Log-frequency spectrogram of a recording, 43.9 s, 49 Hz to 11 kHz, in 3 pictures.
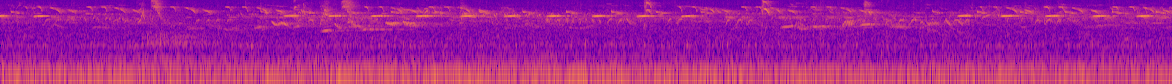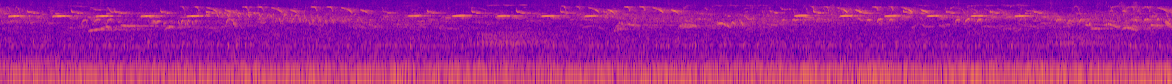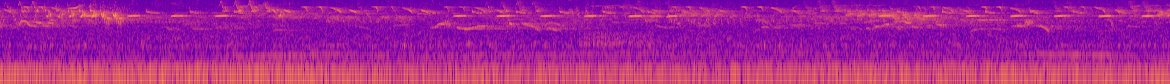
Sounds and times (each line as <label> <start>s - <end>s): small stream 0.0s - 43.9s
